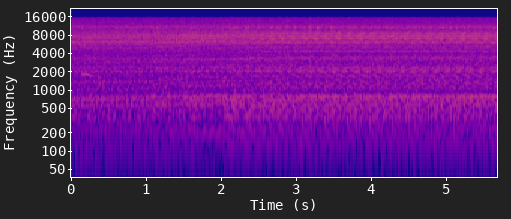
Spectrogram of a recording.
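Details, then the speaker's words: Pump motor at 120 volts, same as plugged into the wall: an even, fairly quiet high-pitched hum with a fine steady buzz and no knocking or grinding. Normal running. "and that's it's normal um if you were just to plug it into the wall that's what it would sound like again pretty quiet"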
